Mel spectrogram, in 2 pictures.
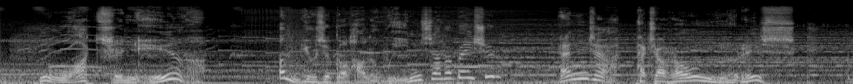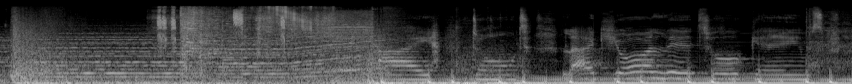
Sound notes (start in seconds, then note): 8.6 thunder crashes; 10.0 glass shatters, electricity crackles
